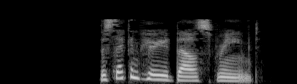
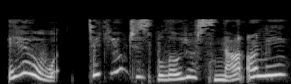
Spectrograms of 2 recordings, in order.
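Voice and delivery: high-pitched disgusted disbelief; swooping, incredulous "ew"; grossed out; 11 semitones higher than usual. A narrator's reading. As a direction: squeal it in mock horror at a friend. Acted teasing disgust at friend.

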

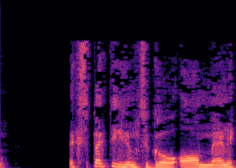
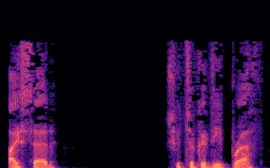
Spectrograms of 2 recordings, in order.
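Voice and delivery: ordinary delivery, nothing marked

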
